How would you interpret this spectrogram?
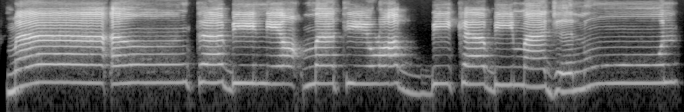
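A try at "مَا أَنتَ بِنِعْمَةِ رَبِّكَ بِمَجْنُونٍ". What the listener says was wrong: Bi ni'mati. Binya, nunnya, rahangnya turunkan. Bi ni'mati. Jangan terlalu ke dalam bini, jangan terlalu ke dalam. Maksudnya jangan jadrul lisan, akar lidahnya jangan dinaikkan. Bini, jangan dinaikkan. Bini mati, bini mati, bini mati. Untuk manya harokatnya lidahnya relax, lidahnya relax. Ma kayak bilang ma. Rabbika, roknya tebalkan. Rabbika, roh. Tebalkan roknya.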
